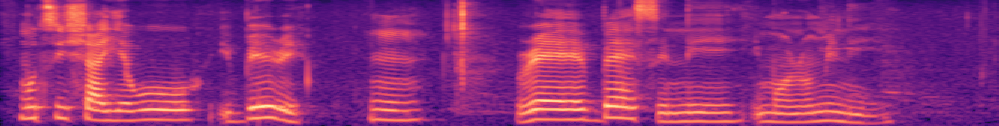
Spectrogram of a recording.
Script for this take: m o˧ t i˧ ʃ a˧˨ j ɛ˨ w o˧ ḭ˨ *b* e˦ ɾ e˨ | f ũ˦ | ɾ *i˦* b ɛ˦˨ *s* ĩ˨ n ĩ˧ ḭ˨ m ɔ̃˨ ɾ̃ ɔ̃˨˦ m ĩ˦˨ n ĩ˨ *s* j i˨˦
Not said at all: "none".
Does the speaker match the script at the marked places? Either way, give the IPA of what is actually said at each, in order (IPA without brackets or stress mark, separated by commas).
b, ɛ˦, s, none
